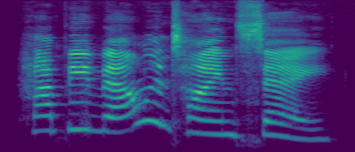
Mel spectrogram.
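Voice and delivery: high, loud joyful cheer. Acted. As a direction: cheer it like a class of kids. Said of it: "they cheered".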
